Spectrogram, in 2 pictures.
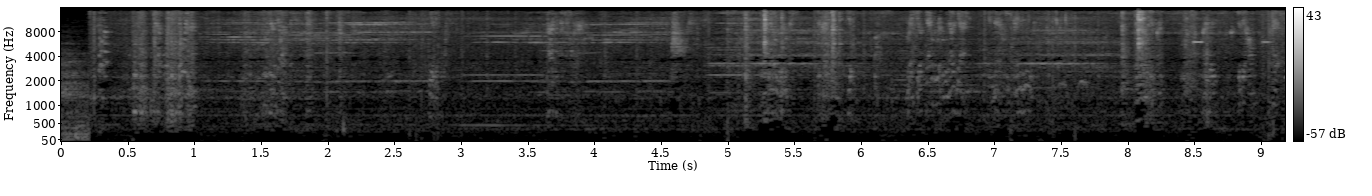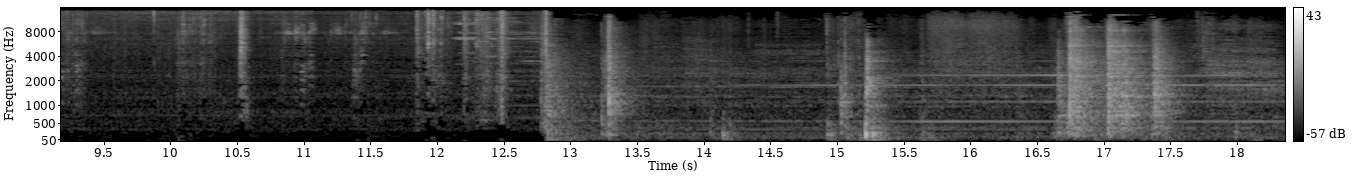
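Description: Scattered clinks and knocks of glass baking dishes being handled and tipped to drain grease into a plastic bowl, with faint background music under them; the knocks get fuller and louder about two thirds of the way in.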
